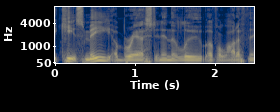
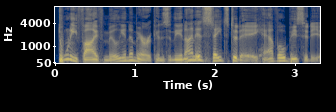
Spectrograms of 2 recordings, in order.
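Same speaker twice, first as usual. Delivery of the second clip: louder teleprompter read with sweeping pitch; overdone, quintessential broadcaster delivery; hammed-up broadcaster voice; 3 semitones higher, 5 dB louder than usual. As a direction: imitate a self-impressed TV announcer nailing the script. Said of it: "I start nailing this thing".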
